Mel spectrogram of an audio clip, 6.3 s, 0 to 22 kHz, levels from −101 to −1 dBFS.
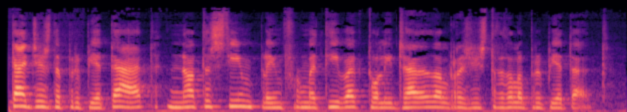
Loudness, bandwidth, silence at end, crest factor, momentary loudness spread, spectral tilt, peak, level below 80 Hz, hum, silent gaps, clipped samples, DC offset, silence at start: -24 LUFS; 16 kHz; 0 s; 20 dB; 8 LU; -5 dB/octave; -4 dBFS; -48 dBFS; none; none; under 0.1%; under 0.1%; 0.1 s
